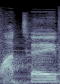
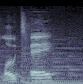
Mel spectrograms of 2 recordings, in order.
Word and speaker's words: Lotte: I hope I said that right, because I know a lot of people say kind of latte, but isn't it Lotte? – It's Lotte, yeah, and it's a pretty common thing. I'm drinking Lotte coffee in the Lotte Hotel while I play for the Lotte Giants right now, so they're all over this country.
